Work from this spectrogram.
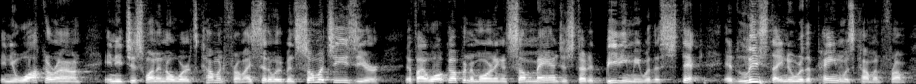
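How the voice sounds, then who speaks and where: A man in his fifties shares his personal testimony with a men's gathering, talking quickly with barely a pause. He's an emphatic storyteller who repeats words when he gets stuck and swings loud and high at the peaks.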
